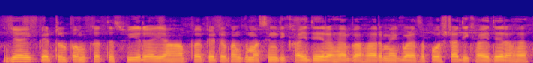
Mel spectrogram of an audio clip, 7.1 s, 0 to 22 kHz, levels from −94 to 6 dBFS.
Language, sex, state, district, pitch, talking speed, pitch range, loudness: Hindi, male, Maharashtra, Aurangabad, 110 Hz, 200 wpm, 105-110 Hz, -16 LUFS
